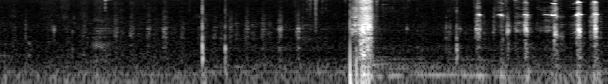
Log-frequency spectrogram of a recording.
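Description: A dog panting and shifting about, with scattered light clicks, one loud short noise about three and a half seconds in, and a quick run of sharp clicks near the end.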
